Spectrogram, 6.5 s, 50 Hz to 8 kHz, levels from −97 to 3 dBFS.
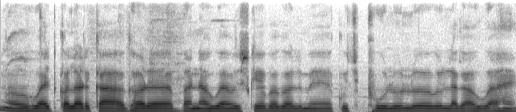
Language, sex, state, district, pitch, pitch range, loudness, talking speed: Hindi, female, Bihar, Jahanabad, 160 Hz, 160-165 Hz, -16 LUFS, 160 wpm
